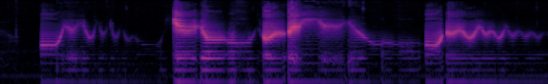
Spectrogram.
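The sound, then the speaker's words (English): Twanging jaw harp, a thin metal strip held against the teeth while the mouth shapes the tone. Several loud plucked bursts each carry a buzzing low drone and a wavering, wah-like overtone melody, with short gaps between them. “your mouth becomes a resonating chamber for the vibrations of that thin metal strip. So you just put it against your mouth and as you move your mouth around, the sound changes.”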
